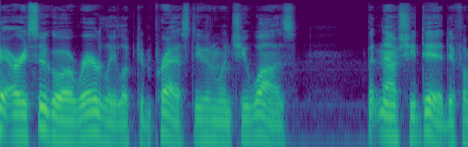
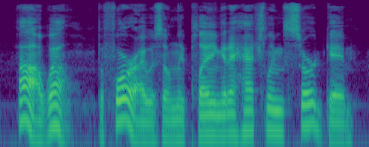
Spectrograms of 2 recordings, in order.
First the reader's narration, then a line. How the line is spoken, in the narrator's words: Liza replied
